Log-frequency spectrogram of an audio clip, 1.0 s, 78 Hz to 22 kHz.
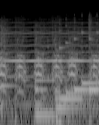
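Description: Cartoonish chickens cluck in an Ocarina of Time-style stage of a Banjo-Kazooie N64 game mod, with short bird calls mixed into tuneful background music.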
